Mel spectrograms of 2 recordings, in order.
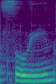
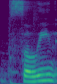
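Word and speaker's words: Céline: on the east so the first e in celine would have like an accent going this way and that makes kind of a say sound so it's not sir but it's more of a say and i guess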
